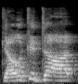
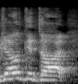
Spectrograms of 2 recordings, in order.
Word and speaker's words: Gal Gadot: Oh, and by the way, I found out that her pronunciation of her name is Gal Gadot, not Gal Gadot. It's how it looks.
